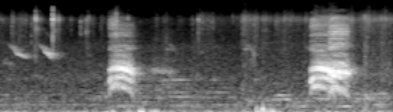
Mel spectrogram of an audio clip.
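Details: A crow gives two loud, hoarse drawn-out caws about two seconds apart, with thin descending chirps of small birds and some low thumping underneath.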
